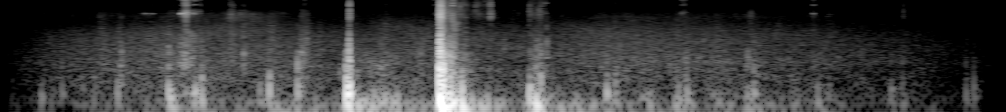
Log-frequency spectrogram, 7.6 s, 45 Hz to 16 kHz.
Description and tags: Jumping Over Object While Hiking
Sound of jumping over a log while on a walking track.
Recorded at Springbrook National Park, Queensland using the Zoom H6 Mid-side module.
heavy, foot, footsteps, step, hiking, steps, footstep, ground, walking, walk, feet, landing, jumping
